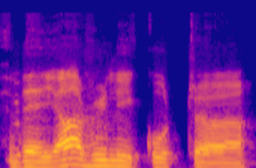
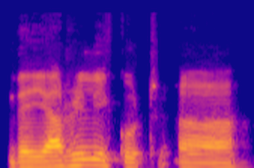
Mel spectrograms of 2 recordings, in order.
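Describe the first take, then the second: No difference in how they are said.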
